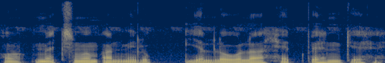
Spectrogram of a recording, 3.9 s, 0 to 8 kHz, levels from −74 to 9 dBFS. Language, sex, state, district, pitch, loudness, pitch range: Hindi, male, Arunachal Pradesh, Papum Pare, 90 Hz, -20 LUFS, 85-95 Hz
